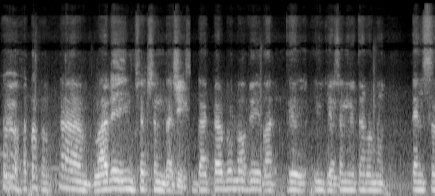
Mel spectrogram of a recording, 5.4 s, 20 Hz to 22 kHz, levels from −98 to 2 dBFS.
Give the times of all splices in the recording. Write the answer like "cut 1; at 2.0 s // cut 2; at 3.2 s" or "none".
cut 1; at 2.4 s // cut 2; at 3.4 s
